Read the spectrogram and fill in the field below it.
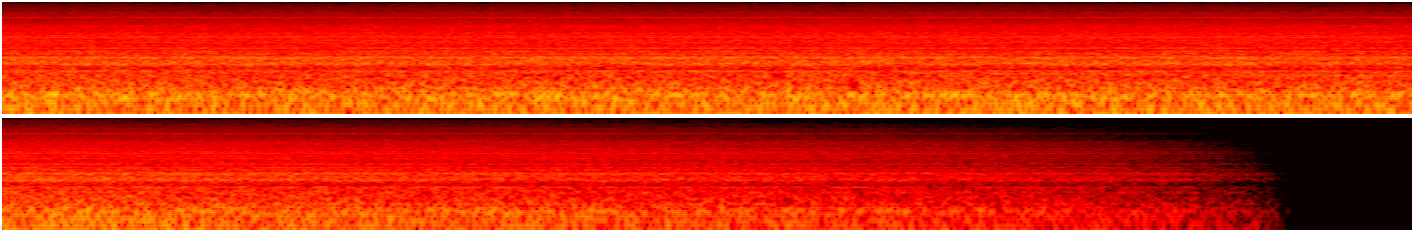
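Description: A jet engine hums and roars steadily, then fades away.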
